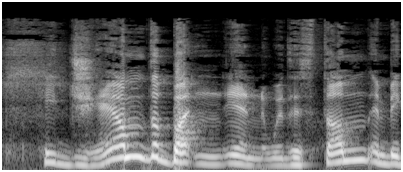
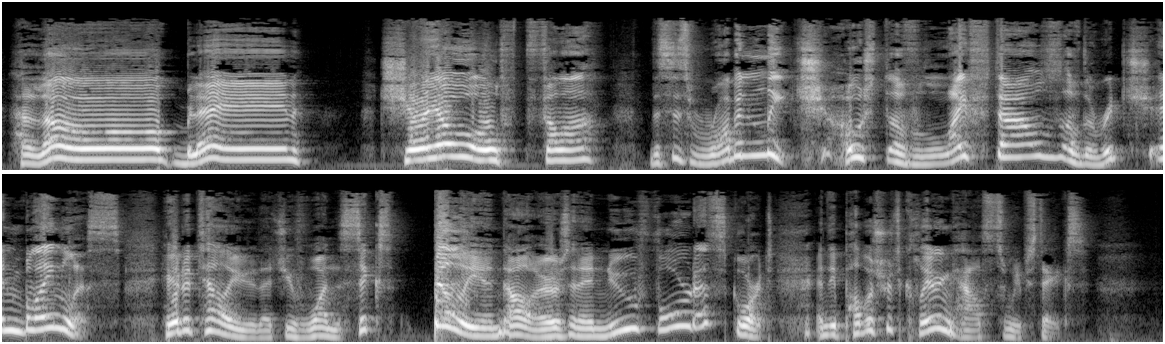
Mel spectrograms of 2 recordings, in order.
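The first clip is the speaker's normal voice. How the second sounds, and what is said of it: Loud, plummy fake British accent. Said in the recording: “began to bellow into the speaker, adopting a plummy and completely bogus British accent.”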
